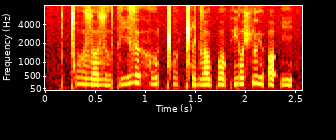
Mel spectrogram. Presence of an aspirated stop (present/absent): absent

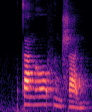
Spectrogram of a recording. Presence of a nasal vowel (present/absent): absent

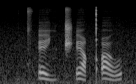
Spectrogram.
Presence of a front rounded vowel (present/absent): absent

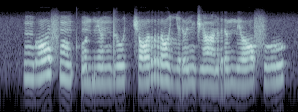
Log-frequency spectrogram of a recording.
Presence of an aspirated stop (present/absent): absent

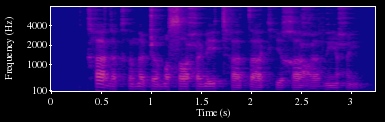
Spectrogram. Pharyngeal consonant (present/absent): present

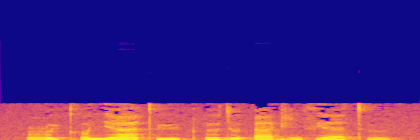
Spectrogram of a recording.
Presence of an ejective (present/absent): present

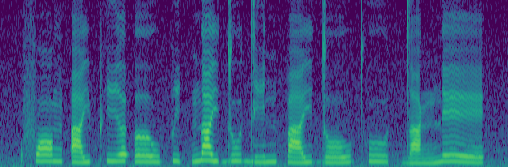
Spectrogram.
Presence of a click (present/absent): absent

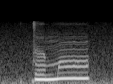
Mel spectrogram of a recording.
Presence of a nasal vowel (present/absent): present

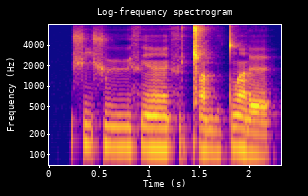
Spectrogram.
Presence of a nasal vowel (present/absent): present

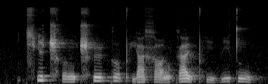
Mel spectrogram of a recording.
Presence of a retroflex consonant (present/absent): present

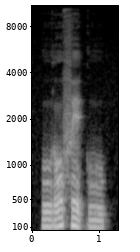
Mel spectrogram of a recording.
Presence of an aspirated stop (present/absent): absent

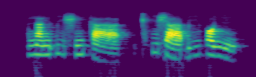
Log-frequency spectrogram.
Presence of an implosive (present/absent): present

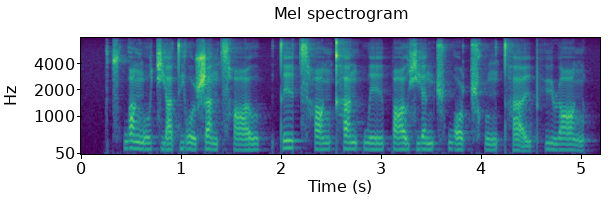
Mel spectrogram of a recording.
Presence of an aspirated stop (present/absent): present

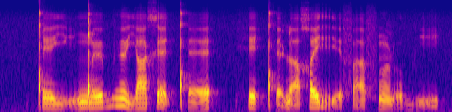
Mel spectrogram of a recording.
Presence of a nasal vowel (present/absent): present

